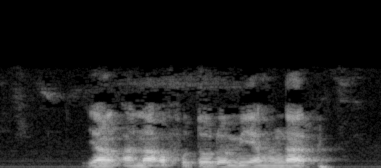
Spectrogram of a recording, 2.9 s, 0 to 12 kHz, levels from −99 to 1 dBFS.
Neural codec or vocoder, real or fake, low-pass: none; real; 7.2 kHz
